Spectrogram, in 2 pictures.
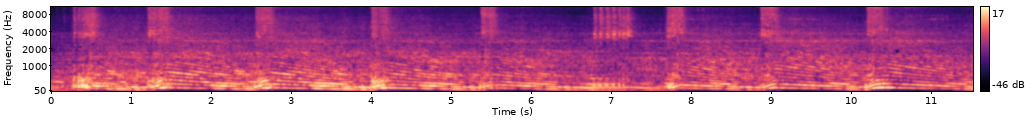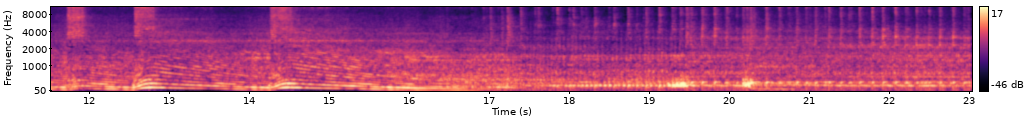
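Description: Two-stroke enduro motorcycle engine blipped on the throttle about a dozen times, each rev rising sharply and falling back, then settling to a steady idle for the last several seconds.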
